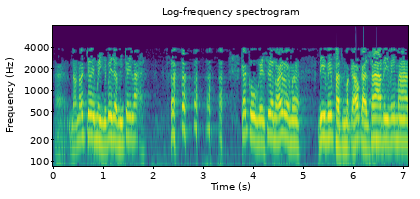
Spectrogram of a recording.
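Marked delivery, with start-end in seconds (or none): 2.3-3.4 high bright burst of laughter; short laugh. Real, not acted. Monk laughing as he recalls tricking the spirit. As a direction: chuckle at his own cleverness.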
